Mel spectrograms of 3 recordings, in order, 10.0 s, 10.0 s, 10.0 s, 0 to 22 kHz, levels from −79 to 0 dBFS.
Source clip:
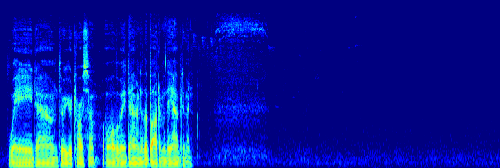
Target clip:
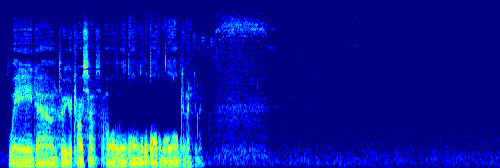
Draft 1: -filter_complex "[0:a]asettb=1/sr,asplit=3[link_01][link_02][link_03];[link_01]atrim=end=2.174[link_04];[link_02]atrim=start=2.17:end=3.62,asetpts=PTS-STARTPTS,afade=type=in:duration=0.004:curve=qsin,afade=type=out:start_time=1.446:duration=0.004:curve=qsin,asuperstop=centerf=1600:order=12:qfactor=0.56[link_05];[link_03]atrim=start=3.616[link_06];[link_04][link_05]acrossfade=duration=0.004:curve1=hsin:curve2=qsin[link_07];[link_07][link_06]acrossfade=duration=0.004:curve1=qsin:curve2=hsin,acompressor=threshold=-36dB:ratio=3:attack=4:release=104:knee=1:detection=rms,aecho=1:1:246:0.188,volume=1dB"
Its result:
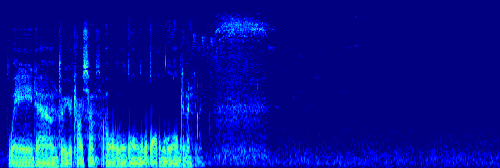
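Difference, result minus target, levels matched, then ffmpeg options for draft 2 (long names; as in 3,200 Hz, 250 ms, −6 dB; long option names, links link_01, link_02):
downward compressor: peak gain reduction +14 dB
-filter_complex "[0:a]asettb=1/sr,asplit=3[link_01][link_02][link_03];[link_01]atrim=end=2.174[link_04];[link_02]atrim=start=2.17:end=3.62,asetpts=PTS-STARTPTS,afade=type=in:duration=0.004:curve=qsin,afade=type=out:start_time=1.446:duration=0.004:curve=qsin,asuperstop=centerf=1600:order=12:qfactor=0.56[link_05];[link_03]atrim=start=3.616[link_06];[link_04][link_05]acrossfade=duration=0.004:curve1=hsin:curve2=qsin[link_07];[link_07][link_06]acrossfade=duration=0.004:curve1=qsin:curve2=hsin,aecho=1:1:246:0.188,volume=1dB"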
